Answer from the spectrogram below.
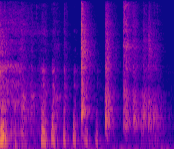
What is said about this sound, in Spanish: ya se cayó el Grandizer. ¡Ay! No sé qué suena por ahí, también se cayó otra cosa.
